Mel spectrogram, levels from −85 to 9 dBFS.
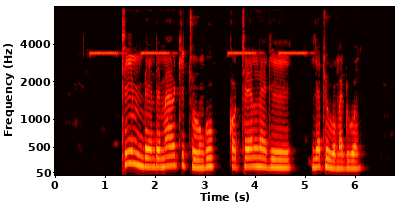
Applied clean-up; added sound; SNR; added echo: classical method log-MMSE.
